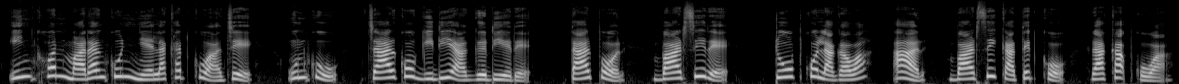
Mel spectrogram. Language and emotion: Santali, neutral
